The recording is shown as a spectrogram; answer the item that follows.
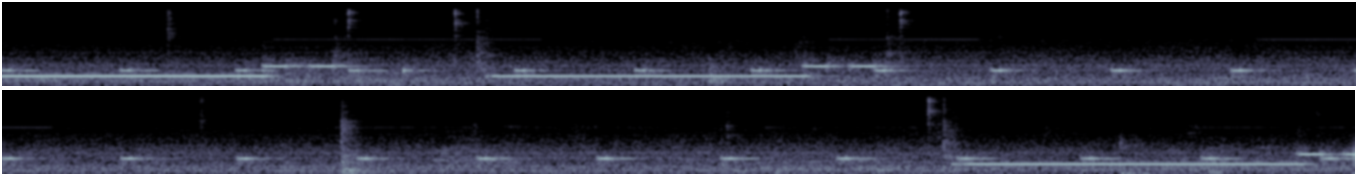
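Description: Operating-theatre equipment sounds. A patient monitor's pulse oximeter beeps steadily, a little under once a second. Three times, a LigaSure vessel-sealing generator sounds a long steady tone for about two seconds as the Maryland jaw seals tissue, and each seal ends with a short higher tone marking it complete.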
